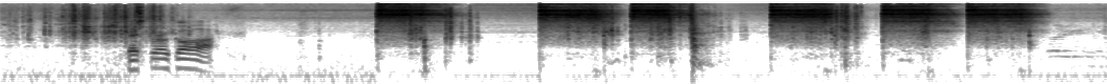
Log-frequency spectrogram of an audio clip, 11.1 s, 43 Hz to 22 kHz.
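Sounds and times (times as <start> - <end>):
compressed air hiss blasts: 3.6 - 10.7.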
